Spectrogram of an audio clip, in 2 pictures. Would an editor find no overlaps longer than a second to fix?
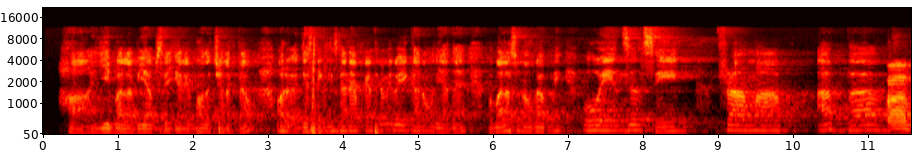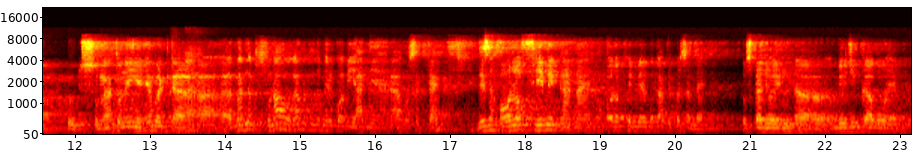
Yes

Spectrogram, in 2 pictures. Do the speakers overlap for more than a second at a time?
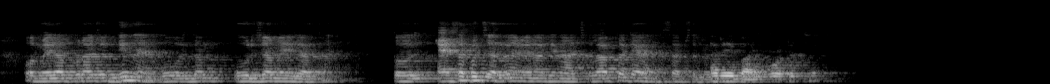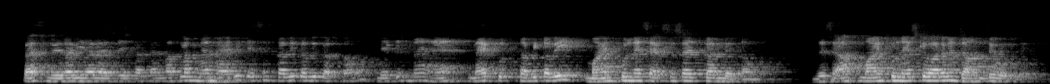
No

